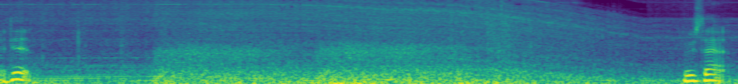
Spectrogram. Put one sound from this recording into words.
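A spacecraft whooshes past overhead.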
